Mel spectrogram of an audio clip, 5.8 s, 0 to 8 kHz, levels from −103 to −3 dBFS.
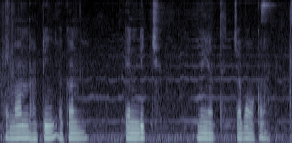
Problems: none marked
